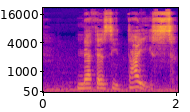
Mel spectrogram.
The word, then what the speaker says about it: necesitáis: Necesitáis, sounds like ice.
